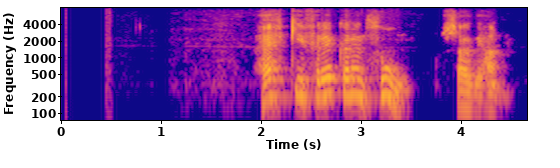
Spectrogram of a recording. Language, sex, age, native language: Icelandic, male, 40-49, Icelandic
